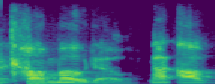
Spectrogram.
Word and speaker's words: Komodo: It's a Komodo.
